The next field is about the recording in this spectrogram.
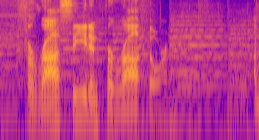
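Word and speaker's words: Ferroseed: you know how the the official pronunciation according to Pokedex 3D a phosed and Ferrothorn is pronounced Ferra seed and Ferrothorn I'm not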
